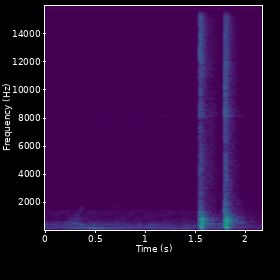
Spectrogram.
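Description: Two sharp clicks about a quarter second apart near the end, over a faint low hum.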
